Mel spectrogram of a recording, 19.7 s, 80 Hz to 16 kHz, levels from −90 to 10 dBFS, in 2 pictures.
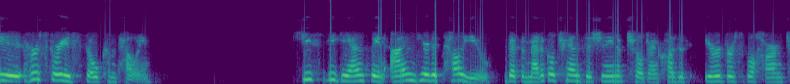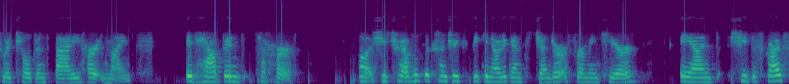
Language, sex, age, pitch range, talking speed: English, female, 40-59, 200-290 Hz, 140 wpm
